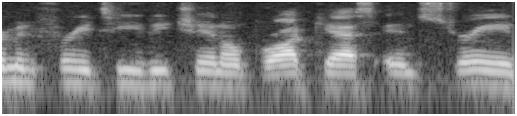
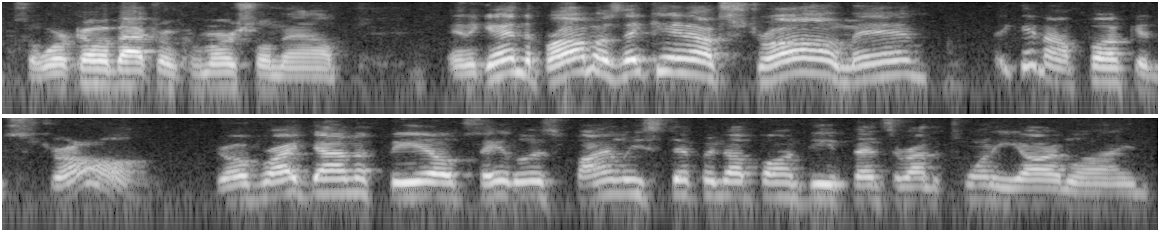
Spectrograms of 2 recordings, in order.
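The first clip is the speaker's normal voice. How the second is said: higher, louder live play-by-play call; 6 semitones higher, 3 dB louder than usual. Acted. Streamer calling the game for chat, live play-by-play. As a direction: call the drive like a sportscaster.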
